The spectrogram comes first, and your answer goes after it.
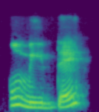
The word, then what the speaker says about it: humilde: El padre es católico, es y muy humilde. Can you pronounce that? Humilde. Humilde. Remember the H is silent, so pretend like it's not there.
